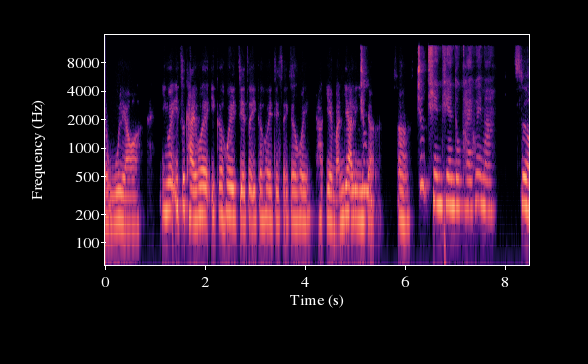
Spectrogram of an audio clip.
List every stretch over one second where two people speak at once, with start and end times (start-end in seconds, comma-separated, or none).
none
